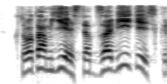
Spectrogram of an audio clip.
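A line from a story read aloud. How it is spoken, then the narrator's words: Shouting. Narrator (Russian): кричал Улис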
